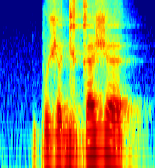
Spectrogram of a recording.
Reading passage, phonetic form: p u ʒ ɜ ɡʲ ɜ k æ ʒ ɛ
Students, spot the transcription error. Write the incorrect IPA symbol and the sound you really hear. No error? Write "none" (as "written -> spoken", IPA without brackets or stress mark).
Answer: none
